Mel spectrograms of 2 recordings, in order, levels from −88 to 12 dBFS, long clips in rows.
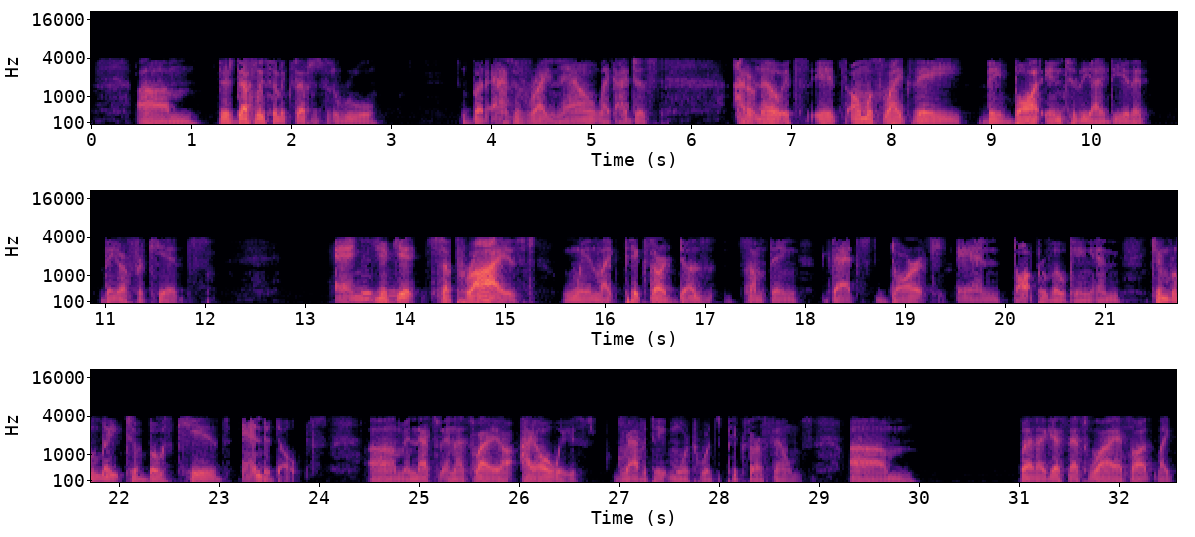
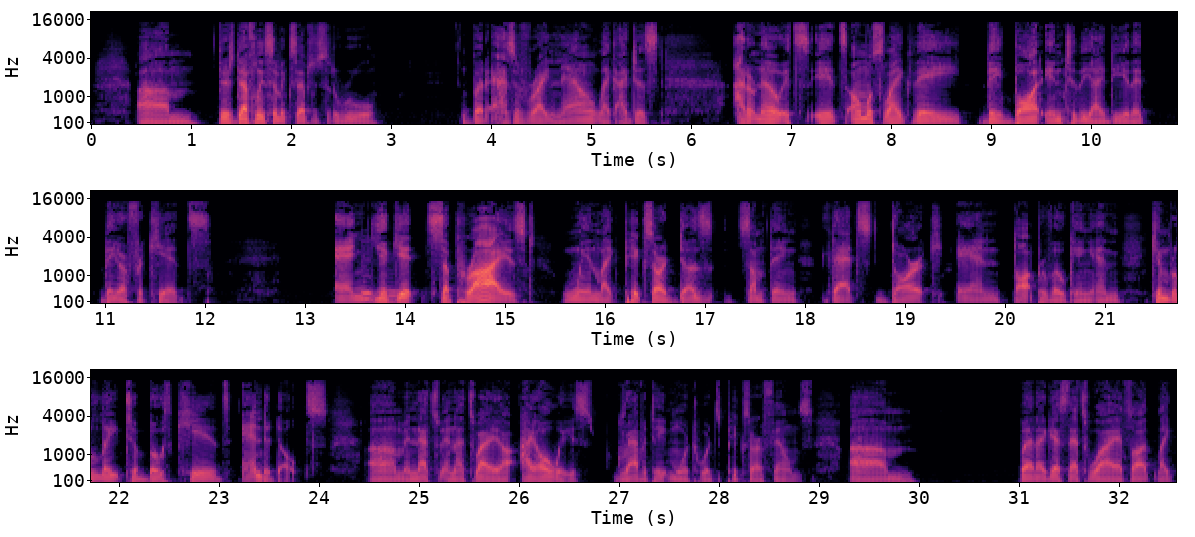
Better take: second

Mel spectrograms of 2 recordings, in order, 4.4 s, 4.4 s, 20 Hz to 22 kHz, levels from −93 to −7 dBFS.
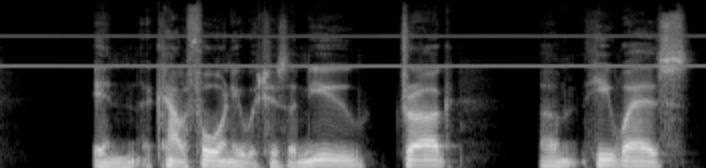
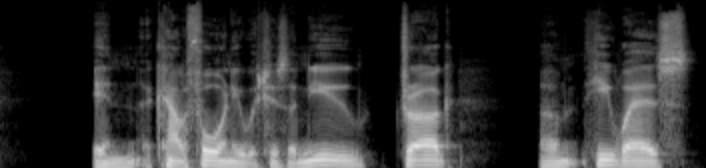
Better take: second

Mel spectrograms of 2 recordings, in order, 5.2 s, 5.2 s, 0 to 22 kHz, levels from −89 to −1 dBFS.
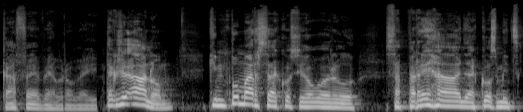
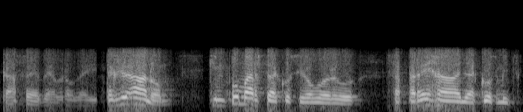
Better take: first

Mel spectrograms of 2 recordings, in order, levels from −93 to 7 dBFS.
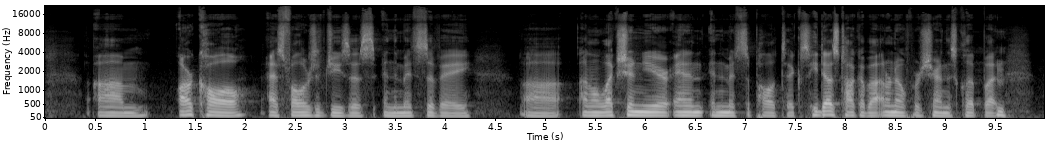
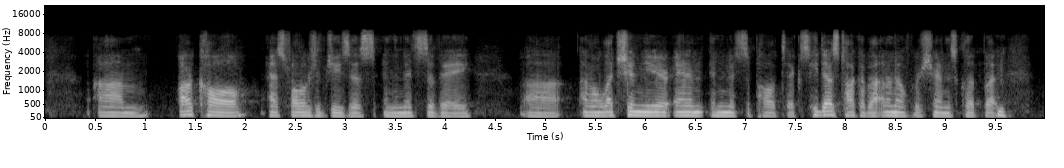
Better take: first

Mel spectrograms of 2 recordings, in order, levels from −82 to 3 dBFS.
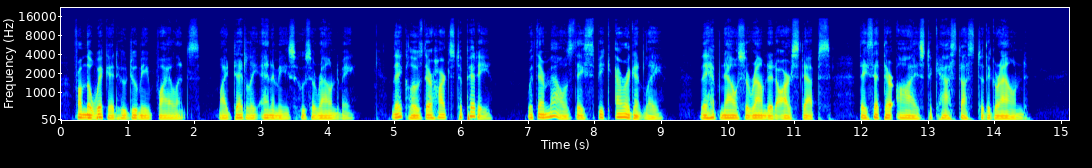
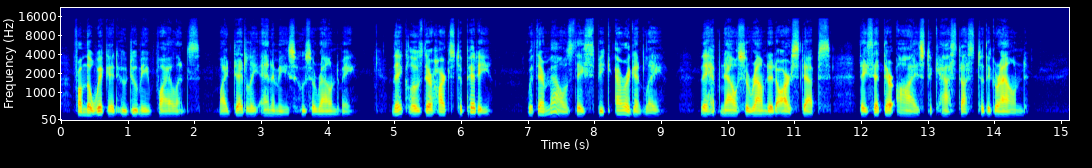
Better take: first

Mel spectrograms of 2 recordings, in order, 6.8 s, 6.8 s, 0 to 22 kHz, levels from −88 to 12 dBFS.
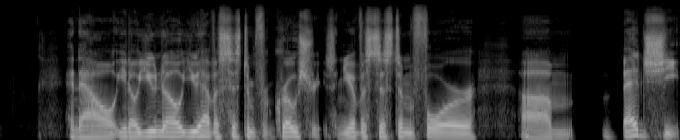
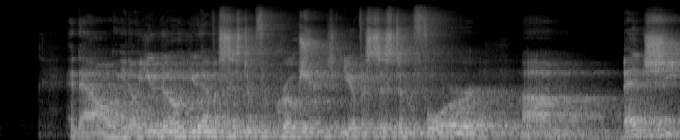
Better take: first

